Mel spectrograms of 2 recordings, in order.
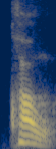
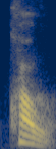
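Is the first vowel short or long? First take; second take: short; short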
